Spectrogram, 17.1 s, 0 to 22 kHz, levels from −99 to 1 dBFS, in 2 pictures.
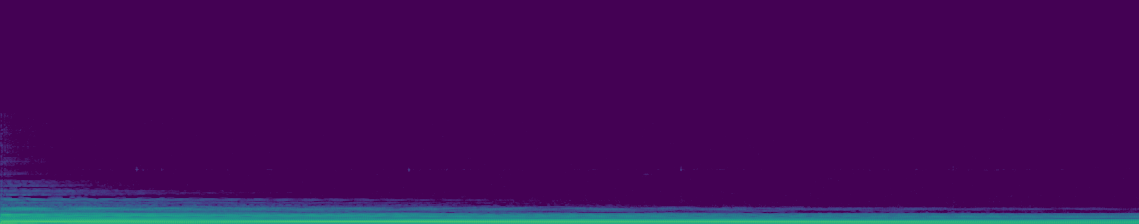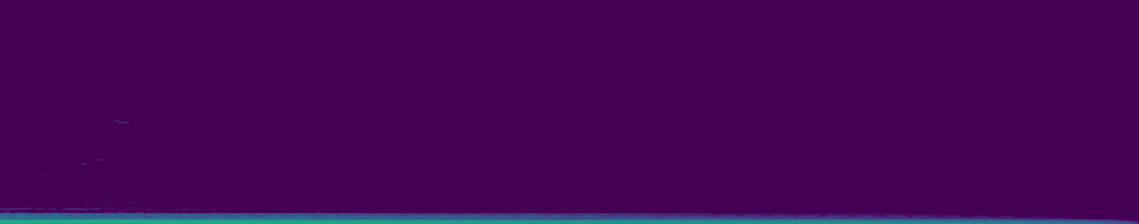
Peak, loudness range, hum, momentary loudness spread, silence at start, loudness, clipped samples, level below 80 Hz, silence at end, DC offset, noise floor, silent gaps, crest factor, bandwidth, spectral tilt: -20 dBFS; 18 LU; none; 18 LU; 0 s; -34 LUFS; under 0.1%; -56 dBFS; 0.9 s; under 0.1%; -67 dBFS; none; 14 dB; 2.6 kHz; -12.5 dB/octave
